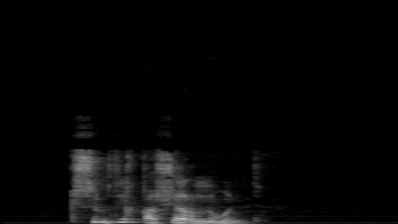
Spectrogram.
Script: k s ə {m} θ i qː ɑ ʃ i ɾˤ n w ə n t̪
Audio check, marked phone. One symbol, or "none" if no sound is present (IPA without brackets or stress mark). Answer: m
